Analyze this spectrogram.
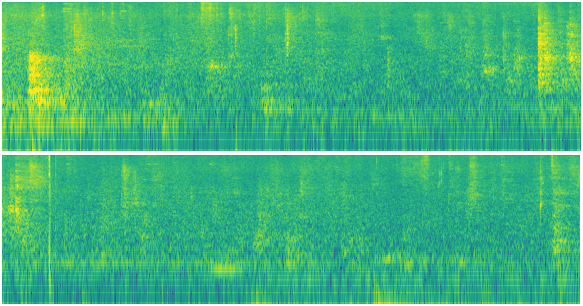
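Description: A man speaks calmly into a microphone in an echoing room.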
